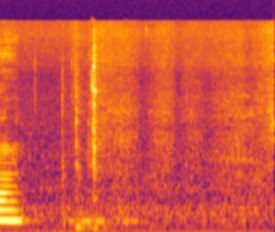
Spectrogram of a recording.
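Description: A few faint computer clicks in a quiet room: keypresses or mouse clicks advancing a presentation slide.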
